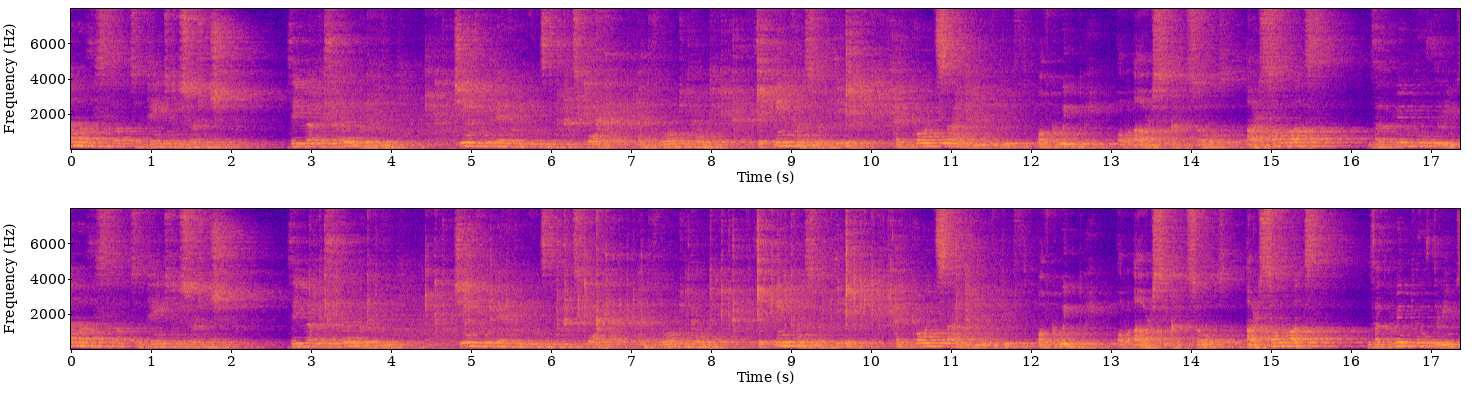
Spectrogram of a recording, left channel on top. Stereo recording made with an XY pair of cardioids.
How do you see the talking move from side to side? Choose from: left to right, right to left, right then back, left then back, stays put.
left to right.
